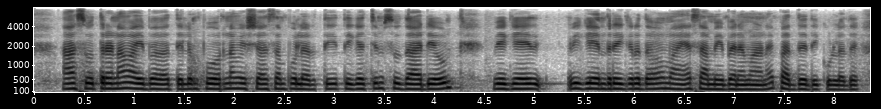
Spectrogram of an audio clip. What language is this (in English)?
Malayalam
